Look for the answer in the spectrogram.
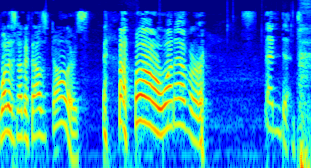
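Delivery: very high, pained, forced fake nonchalance. Describing extra repair spending that kept piling up, pained attempt at nonchalance. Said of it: "I can hear the pain in your voice".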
